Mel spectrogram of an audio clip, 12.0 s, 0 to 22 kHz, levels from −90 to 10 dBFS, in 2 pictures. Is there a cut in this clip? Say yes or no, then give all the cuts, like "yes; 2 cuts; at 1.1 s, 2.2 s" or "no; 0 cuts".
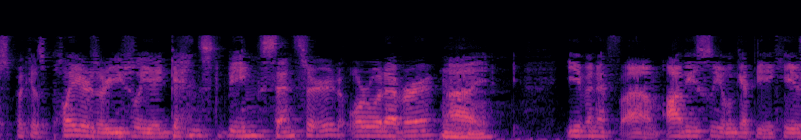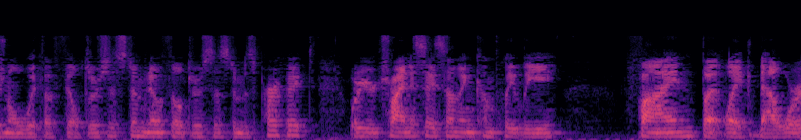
no; 0 cuts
